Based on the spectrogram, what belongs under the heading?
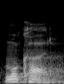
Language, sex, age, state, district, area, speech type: Goan Konkani, male, 18-30, Goa, Bardez, urban, read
